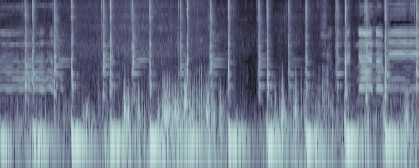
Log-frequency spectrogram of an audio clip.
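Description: Darbuka played live in a steady rhythm: deep bass strokes just under two a second, with sharp, dry rim strokes between them. A man's singing voice comes in over the drum in the first second and again near the end.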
